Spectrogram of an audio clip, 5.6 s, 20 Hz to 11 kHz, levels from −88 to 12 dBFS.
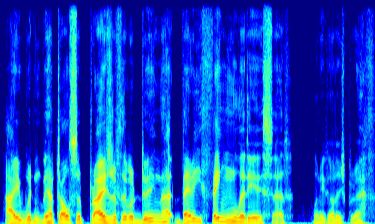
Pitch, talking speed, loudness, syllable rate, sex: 125 Hz, 225 wpm, -20 LUFS, 5.2 syllables/s, male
